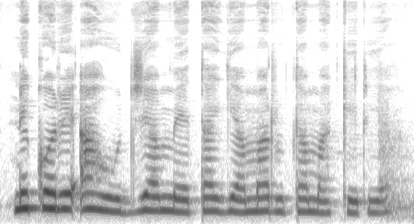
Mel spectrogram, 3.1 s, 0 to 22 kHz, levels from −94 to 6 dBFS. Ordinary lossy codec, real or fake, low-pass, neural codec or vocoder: none; real; none; none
